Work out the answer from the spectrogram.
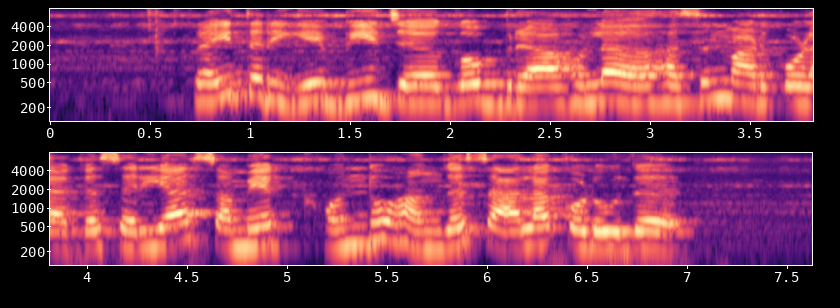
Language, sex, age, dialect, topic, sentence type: Kannada, female, 25-30, Dharwad Kannada, agriculture, statement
